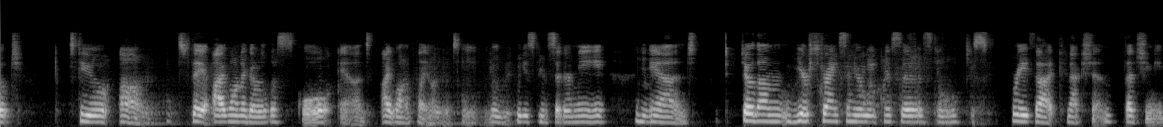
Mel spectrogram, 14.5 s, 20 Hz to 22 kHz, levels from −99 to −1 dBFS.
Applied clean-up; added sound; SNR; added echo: neural mask model DeepFilterNet 3.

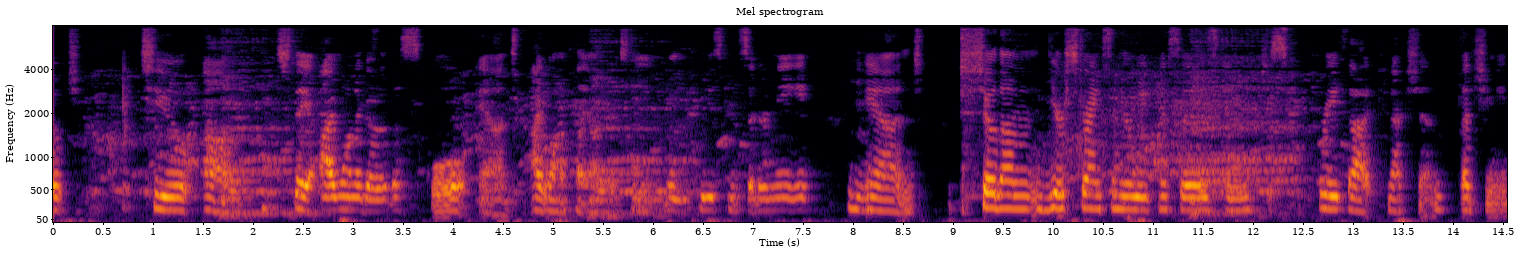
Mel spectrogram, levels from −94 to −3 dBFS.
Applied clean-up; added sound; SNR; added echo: classical method WPE with log-MMSE.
